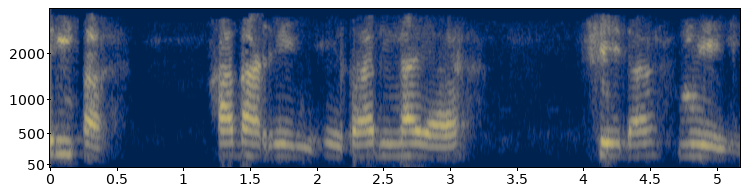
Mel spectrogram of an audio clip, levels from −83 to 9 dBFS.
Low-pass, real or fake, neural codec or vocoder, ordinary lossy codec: 3.6 kHz; real; none; MP3, 24 kbps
